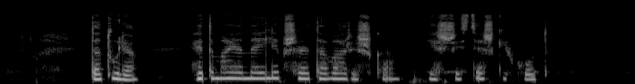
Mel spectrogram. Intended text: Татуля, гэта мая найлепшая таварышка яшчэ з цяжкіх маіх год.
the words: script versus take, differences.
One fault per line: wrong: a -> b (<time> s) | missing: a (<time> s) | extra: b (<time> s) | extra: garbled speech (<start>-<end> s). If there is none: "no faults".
missing: маіх (5.1 s)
